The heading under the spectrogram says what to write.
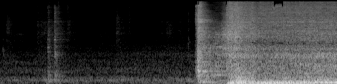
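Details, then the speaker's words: Mostly original two-owner 1973 Camaro, first start after work, distributor turned counterclockwise: cranks and catches, then holds a fast steady idle near 2000 rpm instead of settling; finding is high idle. "the more I go counterclockwise the RPMs speed up and then I can't get it to idle correctly it'll idle at like two 2,000 RPMs so I got to turn it clockwise to slow it down"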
